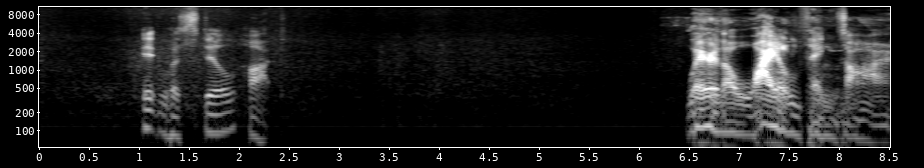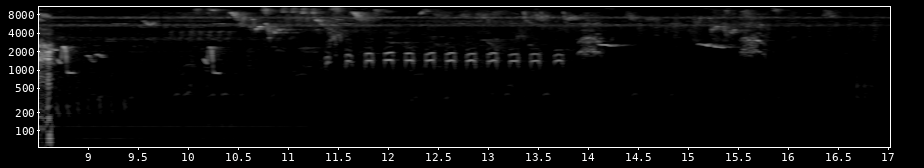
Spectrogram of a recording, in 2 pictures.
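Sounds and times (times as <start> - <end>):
faint bird chirps: 8.4 - 17.0.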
